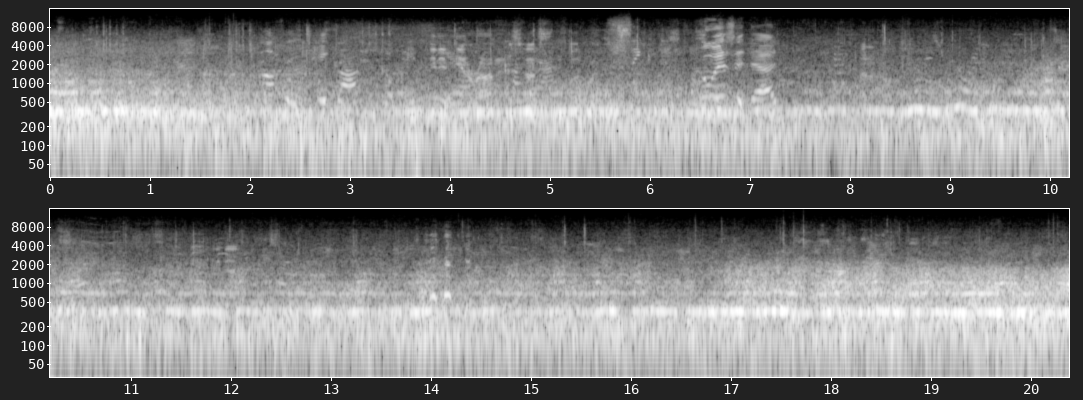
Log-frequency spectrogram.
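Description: A racing boat's engine drones steadily at a distance, then grows louder.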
